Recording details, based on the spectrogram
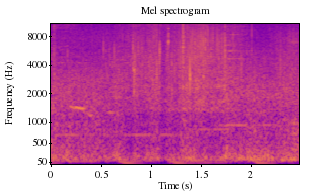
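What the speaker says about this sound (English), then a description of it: "Wind's starting to build, but it is in a good direction." Wind blows on an open ridge while deer hunting, a steady rushing gust buffeting the microphone with low rumbling surges, loud and close, with no voices.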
